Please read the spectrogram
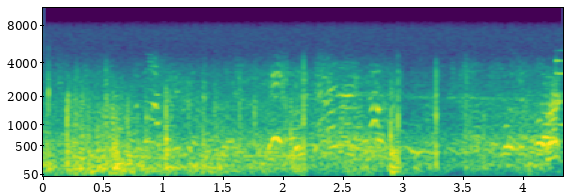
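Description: Voices of spectators and corner men calling out over a busy hall background, with a few sharp knocks.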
